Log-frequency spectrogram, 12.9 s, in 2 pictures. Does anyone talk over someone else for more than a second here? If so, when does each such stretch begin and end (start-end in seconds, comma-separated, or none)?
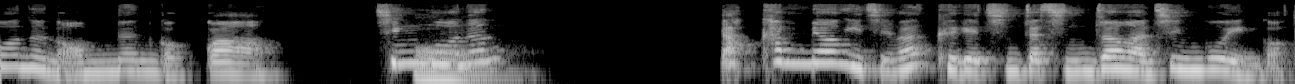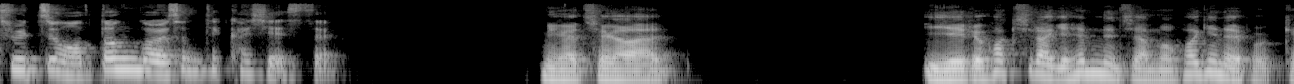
none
